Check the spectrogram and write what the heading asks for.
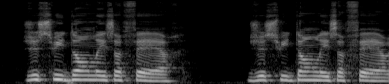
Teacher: S before a vowel before an a there, you've got this liaison of sound, so it sounds like a z.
